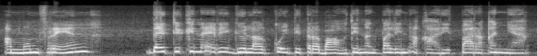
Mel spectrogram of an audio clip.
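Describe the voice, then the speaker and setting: A woman's voice: fairly high pitch, steady tone, normal speed, slightly rough. A woman playing a polite, earnest young junior employee in an audio drama, speaking with an Ilocano Filipino accent.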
